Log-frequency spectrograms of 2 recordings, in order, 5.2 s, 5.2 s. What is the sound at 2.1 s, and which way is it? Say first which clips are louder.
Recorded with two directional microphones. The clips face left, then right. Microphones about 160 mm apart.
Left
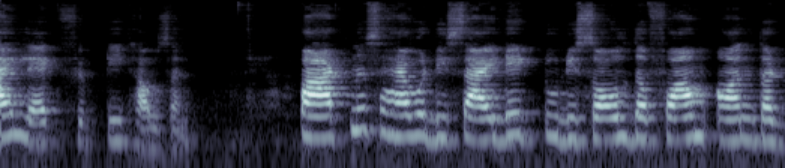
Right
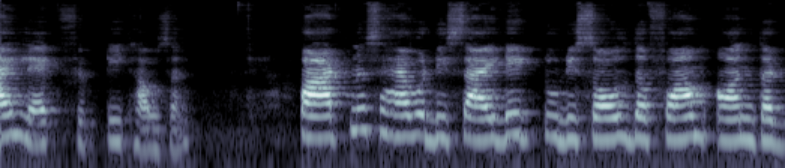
A woman's voice: right 1 dB; 35° right (ahead or behind).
